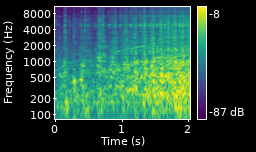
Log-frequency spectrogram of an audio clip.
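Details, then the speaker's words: Embroidery machine quilting Kimberbell mini quilt block: fast even stitching patter building smoothly in speed, no ticking; earlier clicking noise cured by changing the needle. "Okay, and I did change my needle, so my machine's not clicking now. It was making a little clicking noise, so I figur"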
